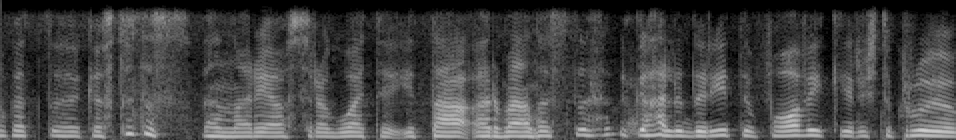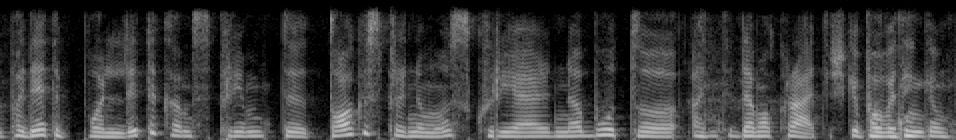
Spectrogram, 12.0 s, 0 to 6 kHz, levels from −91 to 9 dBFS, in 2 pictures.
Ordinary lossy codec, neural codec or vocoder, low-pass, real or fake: Opus, 64 kbps; vocoder, 22.05 kHz, 80 mel bands, WaveNeXt; 5.4 kHz; fake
